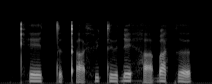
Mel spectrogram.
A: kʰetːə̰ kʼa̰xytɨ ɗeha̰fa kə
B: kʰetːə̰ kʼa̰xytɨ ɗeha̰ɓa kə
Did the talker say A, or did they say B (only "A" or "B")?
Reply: B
